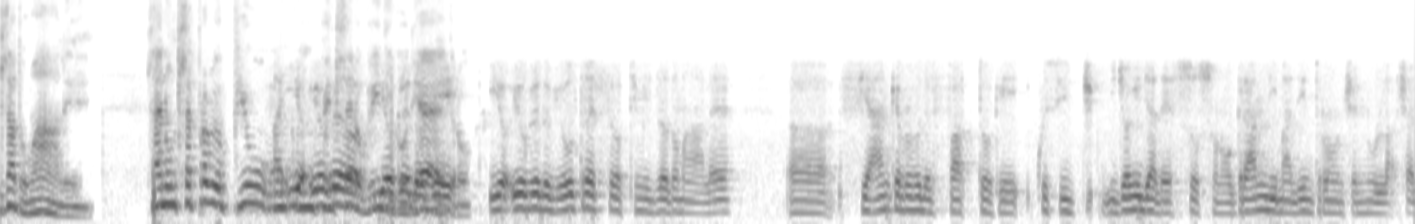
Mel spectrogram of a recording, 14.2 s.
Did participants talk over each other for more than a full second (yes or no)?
yes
